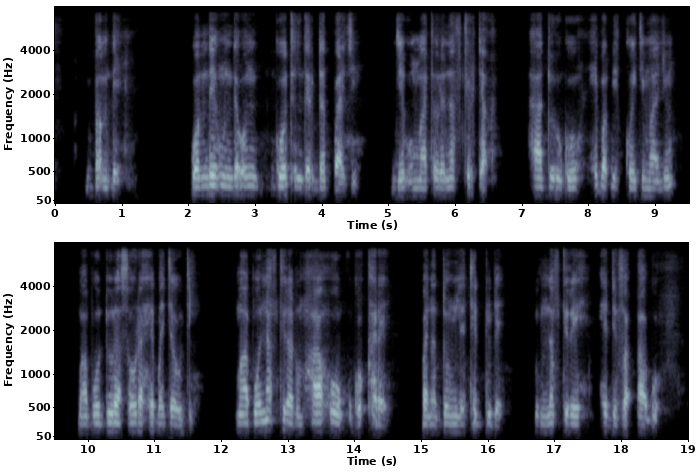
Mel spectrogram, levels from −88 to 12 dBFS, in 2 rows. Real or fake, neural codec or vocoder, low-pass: fake; codec, 44.1 kHz, 2.6 kbps, SNAC; 7.2 kHz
